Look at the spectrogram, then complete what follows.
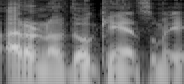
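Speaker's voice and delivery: ordinary talk, nothing marked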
